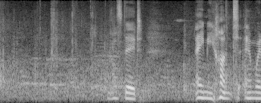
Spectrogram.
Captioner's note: applause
